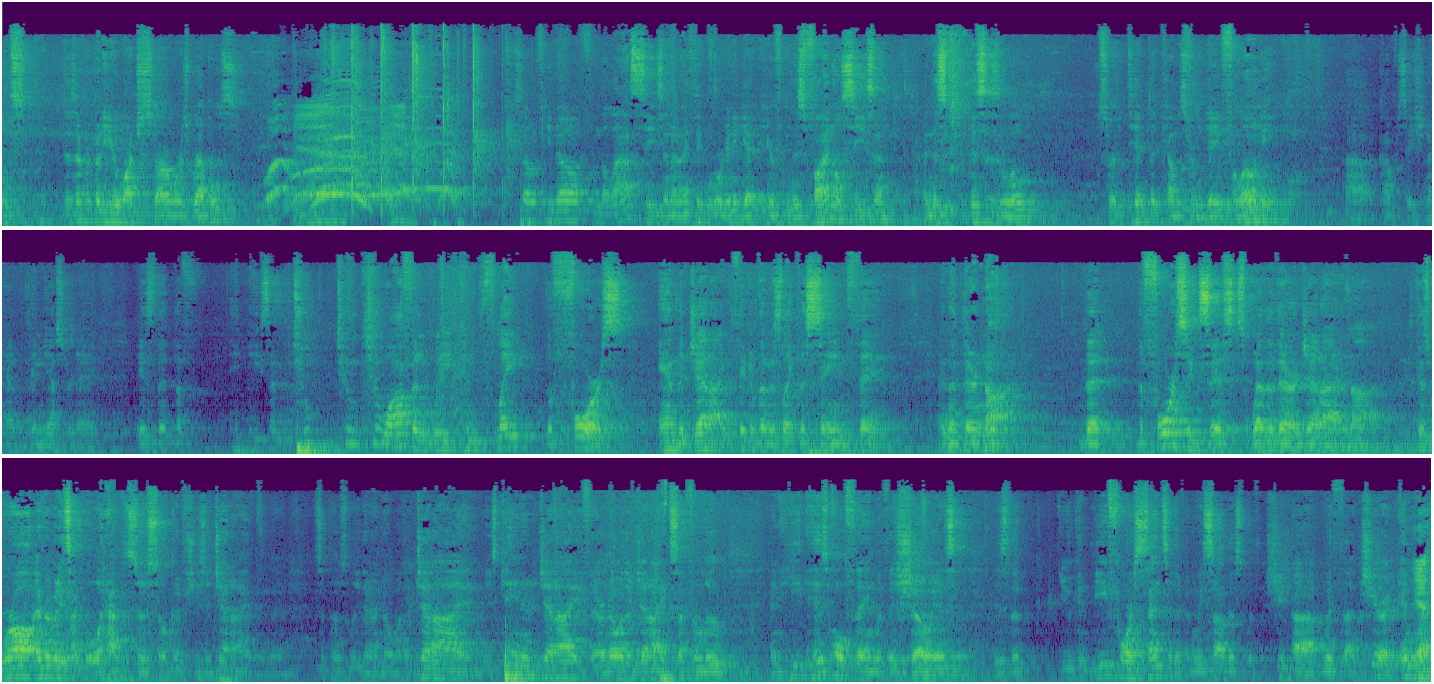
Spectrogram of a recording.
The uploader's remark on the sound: Celebration Orlando Live Show. This episode, it’s our live show from Celebration Orlando!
